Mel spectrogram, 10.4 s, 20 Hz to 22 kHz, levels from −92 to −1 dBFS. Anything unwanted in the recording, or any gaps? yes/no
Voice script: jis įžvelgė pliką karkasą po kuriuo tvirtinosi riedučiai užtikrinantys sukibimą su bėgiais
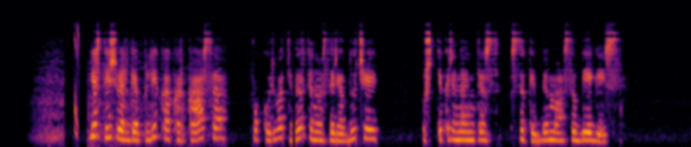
yes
